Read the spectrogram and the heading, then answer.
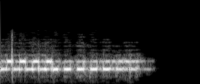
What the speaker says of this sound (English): your phone ringing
